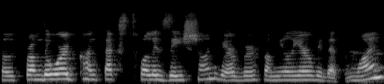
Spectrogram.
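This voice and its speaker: A woman speaks with a Filipino accent at a moderate pace. Her tone is dark and mellow. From Philippines. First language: Filipino language. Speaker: teacher trainer. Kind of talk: lecture.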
